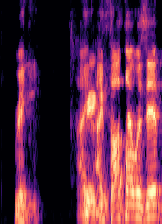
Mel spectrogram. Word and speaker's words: Righi: been butchered before anyhow my italian it's italian name it's riggy riggy i thought that was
